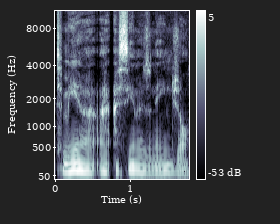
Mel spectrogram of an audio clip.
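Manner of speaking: soft-spoken, understated, hushed, barely above a breath. Retelling a phone call with an actor, soft-spoken Tom Noonan voice. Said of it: "he's very soft-spoken, and he talks like this".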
